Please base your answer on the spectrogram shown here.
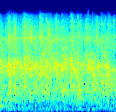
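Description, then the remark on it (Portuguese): A church audience claps steadily, applauding God for the visitors, a dense wash of many hands with sharp individual slaps poking through, sustained at an even moderate loudness for the whole stretch with no voices. “Vamos aplaudir a Deus pela vida dos nossos visitantes.”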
